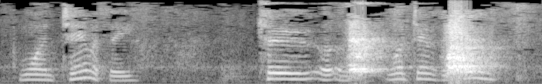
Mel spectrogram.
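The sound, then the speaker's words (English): A loud dog barks indoors, a few short, tonal, yelping barks early on, then a louder, harsher run of barks after a brief pause. “Excuse the dog, we've got a loud dog in here.”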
